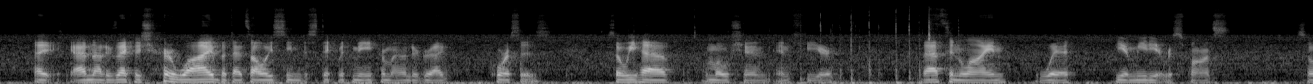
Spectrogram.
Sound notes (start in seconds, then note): 6.8 keyboard clicking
